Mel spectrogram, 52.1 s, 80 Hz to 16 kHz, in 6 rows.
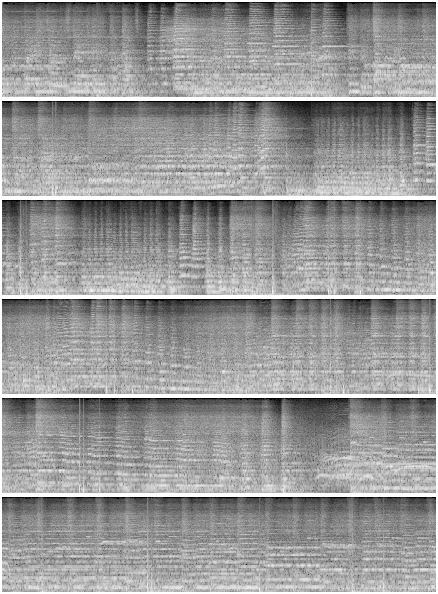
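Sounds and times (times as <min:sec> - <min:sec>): fireworks bursting: 0:00.0 - 0:14.9, 0:17.7 - 0:19.0, 0:21.9 - 0:25.1, 0:25.9 - 0:41.0, 0:41.7 - 0:52.0
orchestral music with brass: 0:00.0 - 0:52.0
firework bang: 0:17.7 - 0:18.6, 0:34.3 - 0:36.8.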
